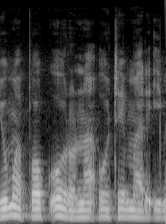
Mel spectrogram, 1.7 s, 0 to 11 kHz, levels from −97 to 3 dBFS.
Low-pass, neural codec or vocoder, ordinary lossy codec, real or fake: 9.9 kHz; none; none; real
